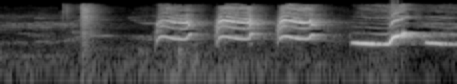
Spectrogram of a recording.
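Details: White-cheeked laughingthrush in a cage, singing to draw a rival into combat: three short, bright, stepped whistled notes, then a longer note that rises and holds, over faint background noise.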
